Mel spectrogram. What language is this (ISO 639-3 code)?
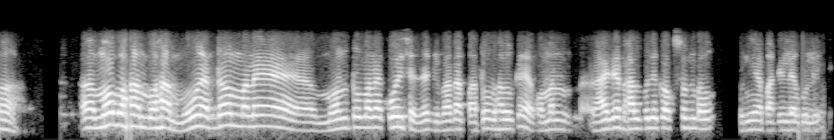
asm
